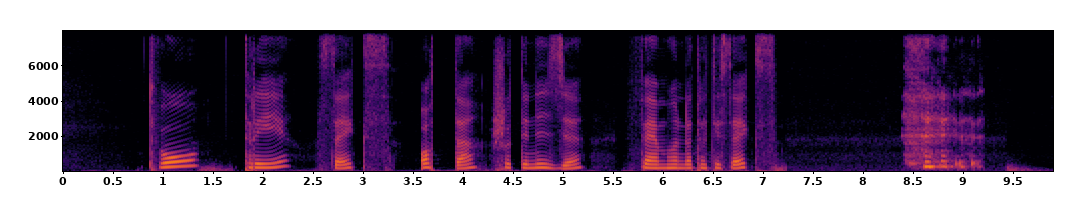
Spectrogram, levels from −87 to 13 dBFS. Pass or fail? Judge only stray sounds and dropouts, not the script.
fail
